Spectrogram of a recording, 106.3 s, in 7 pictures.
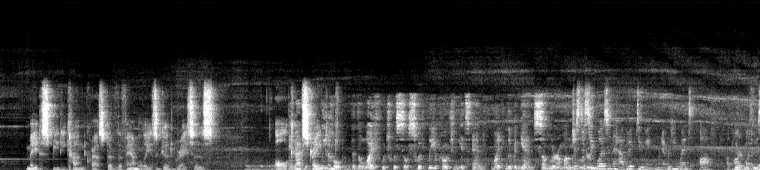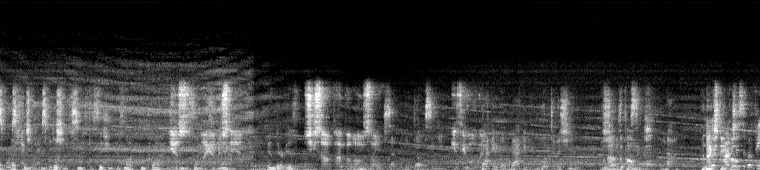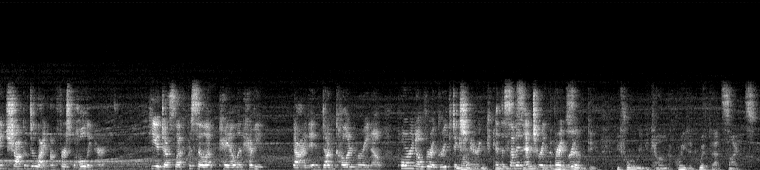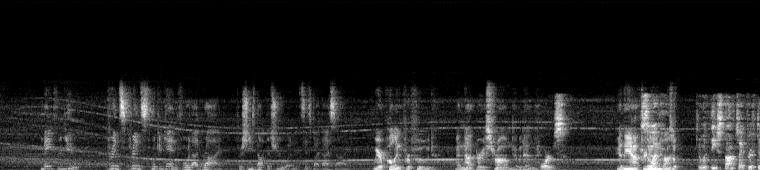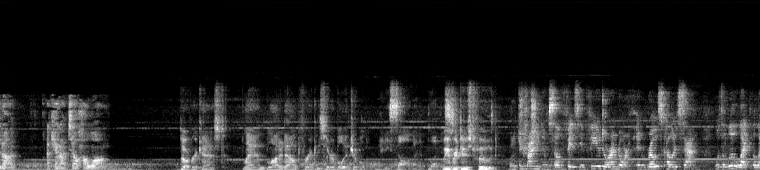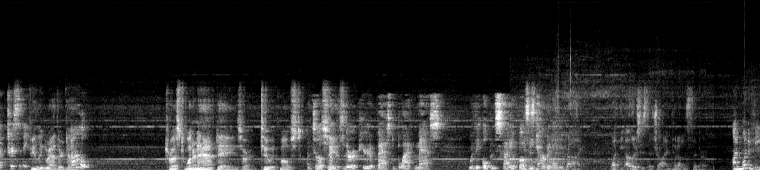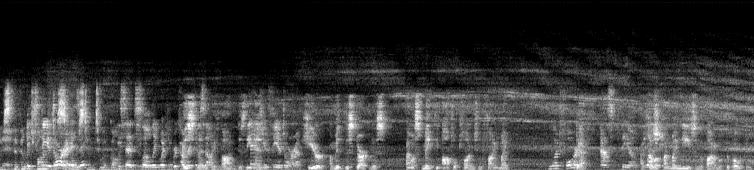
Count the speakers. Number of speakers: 8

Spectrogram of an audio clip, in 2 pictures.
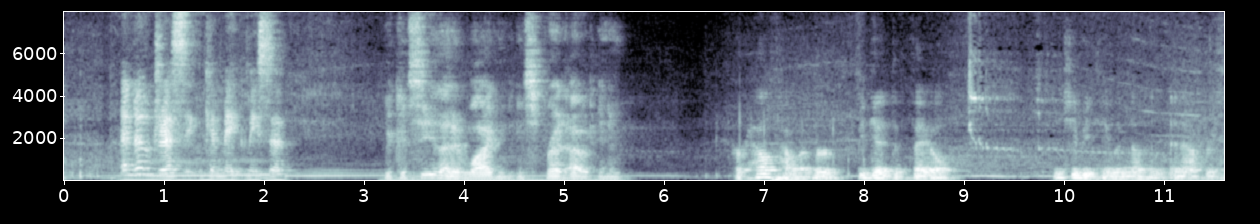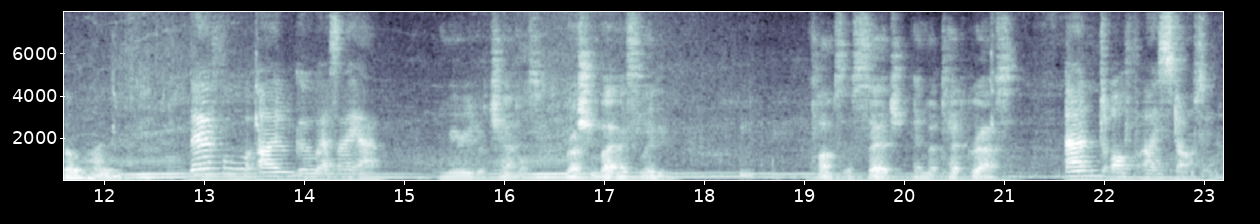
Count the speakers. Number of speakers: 3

